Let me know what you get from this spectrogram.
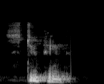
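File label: "stooping", British English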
